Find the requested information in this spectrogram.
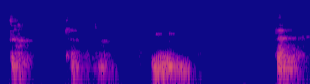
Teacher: dental because the tip of the tongue is behind the upper teeth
